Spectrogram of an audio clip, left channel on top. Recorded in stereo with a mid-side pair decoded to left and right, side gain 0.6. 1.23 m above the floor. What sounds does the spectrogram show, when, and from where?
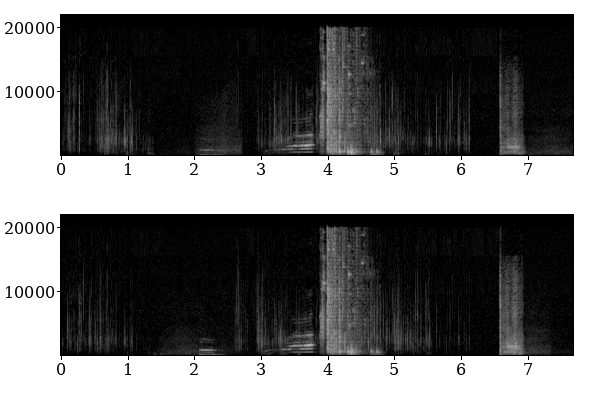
2.1 s a cat meowing: 60° right, 1.3 m; by 3.8 s straight ahead, 1.0 m
3.9 s breaking glass: 15° left, 1.2 m
6.6 s a zipper: 55° right, 1.0 m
